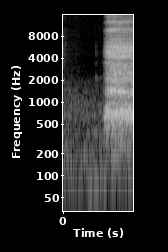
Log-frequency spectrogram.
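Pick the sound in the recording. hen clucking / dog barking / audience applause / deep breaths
deep breaths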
